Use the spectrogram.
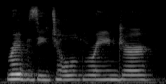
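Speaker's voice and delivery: ordinary delivery, nothing marked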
